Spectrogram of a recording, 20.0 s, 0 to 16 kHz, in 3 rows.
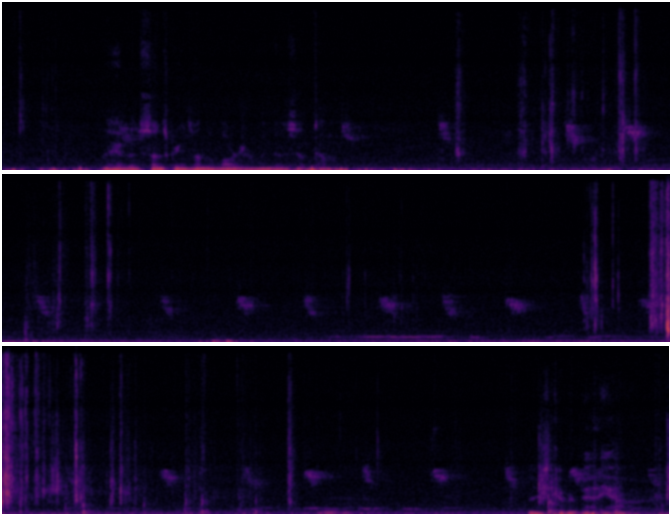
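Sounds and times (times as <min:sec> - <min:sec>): small bird chirping: 0:04.4 - 0:20.0.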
